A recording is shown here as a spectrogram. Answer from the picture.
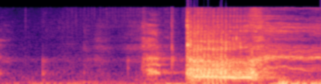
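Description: A changeling's voiced chest rattle: a loud, rough, low rattling hum, like a drawn-out burp, starting about a second in and lasting about a second.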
